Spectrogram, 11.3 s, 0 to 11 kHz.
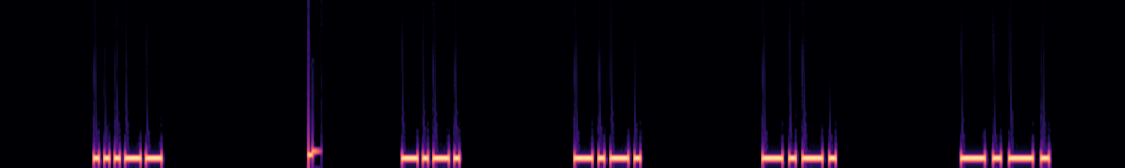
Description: Morse code, heard as a keyed tone, about 20 wpm, spaced as for 6 wpm, 700 Hz. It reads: 3 CCCC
